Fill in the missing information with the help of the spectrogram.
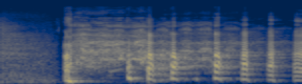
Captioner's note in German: Lachen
